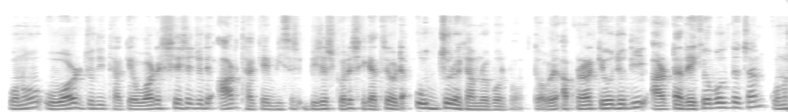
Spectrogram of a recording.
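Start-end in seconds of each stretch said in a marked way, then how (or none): none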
